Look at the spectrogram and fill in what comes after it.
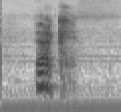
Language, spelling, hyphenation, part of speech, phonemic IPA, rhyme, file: Dutch, Urk, Urk, proper noun, /ʏrk/, -ʏrk, Nl-Urk.ogg
- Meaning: Urk (a village, municipality, and former island in Flevoland, Netherlands)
